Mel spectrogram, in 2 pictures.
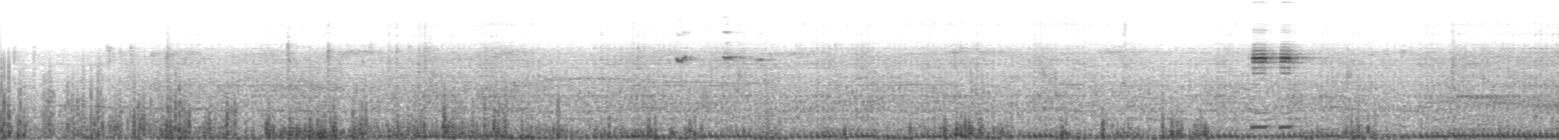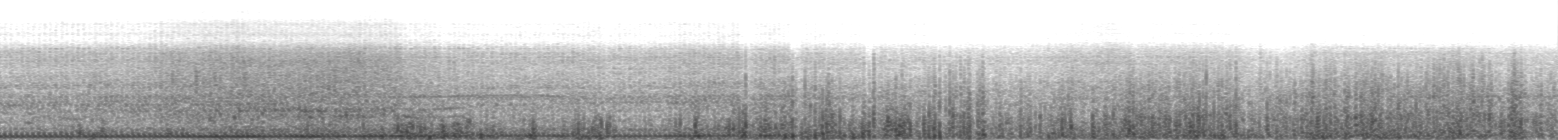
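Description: Motorcycle ride: wind buffeting the microphone over engine and road noise. A short horn beep sounds about nine and a half seconds in, and a steady low engine drone runs from about eleven to seventeen seconds while following close behind a dump truck.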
